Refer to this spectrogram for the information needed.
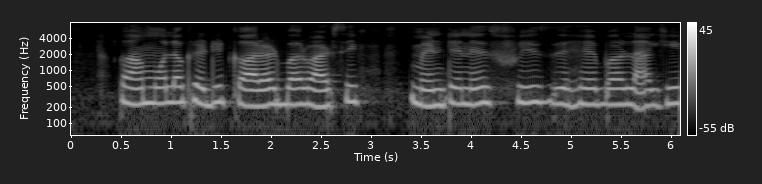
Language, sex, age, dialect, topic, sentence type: Chhattisgarhi, female, 18-24, Central, banking, question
